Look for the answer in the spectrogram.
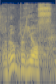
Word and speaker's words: Rublev: Oh, dat heb ik niet gezien iemand die eh, blijkbaar heel gespecialiseerd was in het uitspreken van Russische namen, die, eh, die gaf het heel in detail toe waarom het als Rubljov moet worden uitgesproken.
